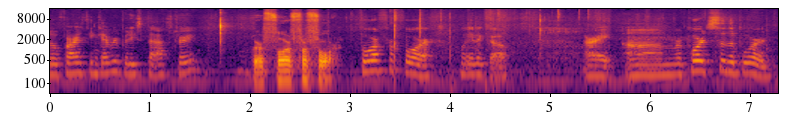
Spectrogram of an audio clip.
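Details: Adult speaker in a meeting room; normal speech.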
